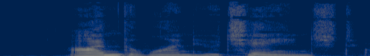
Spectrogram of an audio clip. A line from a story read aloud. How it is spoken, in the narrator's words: Arthur said softly, his lips brushing Merlin's as he spoke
